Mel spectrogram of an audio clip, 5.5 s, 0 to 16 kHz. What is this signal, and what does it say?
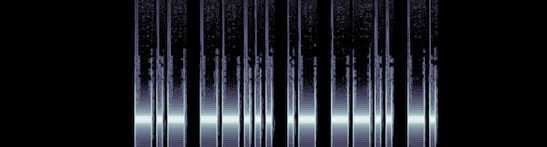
Morse code, heard as a keyed tone, about 22 wpm, 700 Hz. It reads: K7AZN
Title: USA Call Signs Repeated 2x 22wpm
